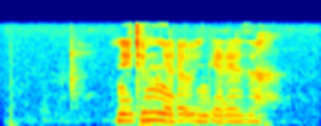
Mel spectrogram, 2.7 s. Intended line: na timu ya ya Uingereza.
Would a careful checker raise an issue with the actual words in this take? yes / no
no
